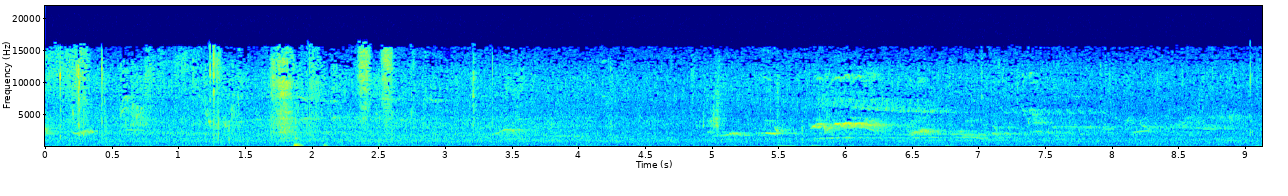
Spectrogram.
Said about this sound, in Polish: chyba się nagrywają ptaki, bo trochę się rozćwierkały.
